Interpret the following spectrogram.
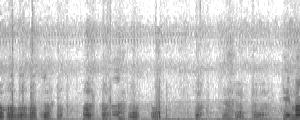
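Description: A person's repeated short grunts and cries, wordless voice sounds in a staged scuffle, over a faint steady high chirring of crickets.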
